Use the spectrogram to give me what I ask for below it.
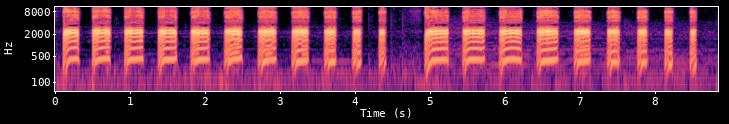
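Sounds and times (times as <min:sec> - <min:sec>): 
duck short-distance call: 0:00.1 - 0:08.6.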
